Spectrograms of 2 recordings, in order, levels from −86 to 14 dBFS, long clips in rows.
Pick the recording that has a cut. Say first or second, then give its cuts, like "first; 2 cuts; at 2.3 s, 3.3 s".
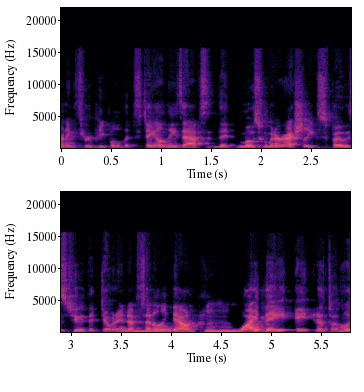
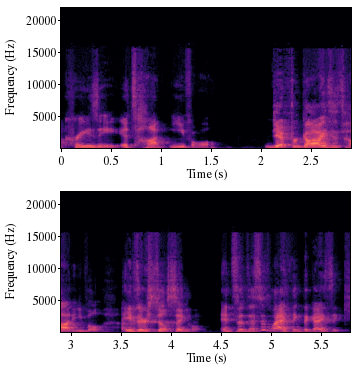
second; 1 cut; at 4.4 s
